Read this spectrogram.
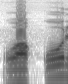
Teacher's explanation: Pada lafal wa qulna ya, qa salah satu huruf yang dia kita namakan dengan salah satu sifatnya adalah sifat huruf isti'la, yang mana pangkal lidah kita harus kita angkat sehingga terdengar suara qa-nya menebal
